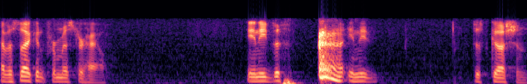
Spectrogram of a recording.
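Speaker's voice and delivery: choked-up voice catching with emotion. Calling for a second and discussion on a contract motion, choked up. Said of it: "I'm getting choked up".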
